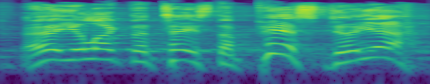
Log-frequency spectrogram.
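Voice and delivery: gruff Aussie bartender; Australian accent. Retold or imitated. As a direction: tease him in an Aussie accent. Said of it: "Bartender looked at me".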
